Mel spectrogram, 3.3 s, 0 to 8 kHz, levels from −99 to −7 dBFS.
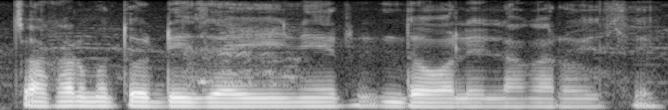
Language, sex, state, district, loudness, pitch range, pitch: Bengali, male, West Bengal, Cooch Behar, -19 LUFS, 110-120 Hz, 115 Hz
